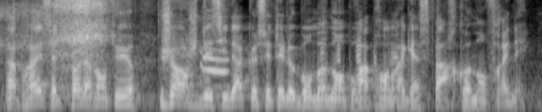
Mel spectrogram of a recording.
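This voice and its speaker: A man narrating a children's cartoon in a lively, playful storybook manner. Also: mid-range voice, normal speed, background noise. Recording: music underneath.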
